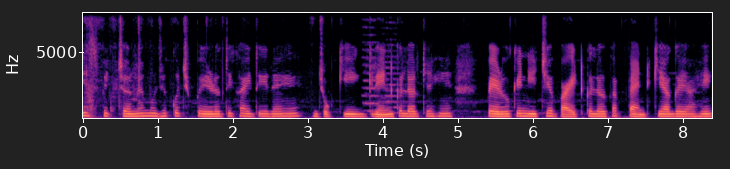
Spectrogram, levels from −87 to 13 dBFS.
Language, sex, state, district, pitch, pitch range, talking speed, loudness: Hindi, female, Uttar Pradesh, Hamirpur, 185 Hz, 180-195 Hz, 185 wpm, -18 LUFS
